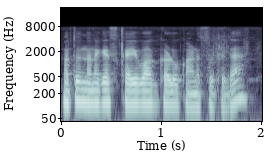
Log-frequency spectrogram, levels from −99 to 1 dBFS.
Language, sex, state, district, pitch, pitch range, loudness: Kannada, male, Karnataka, Bangalore, 115 Hz, 110-120 Hz, -18 LUFS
